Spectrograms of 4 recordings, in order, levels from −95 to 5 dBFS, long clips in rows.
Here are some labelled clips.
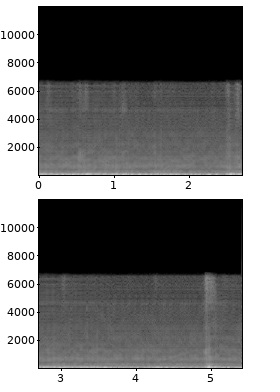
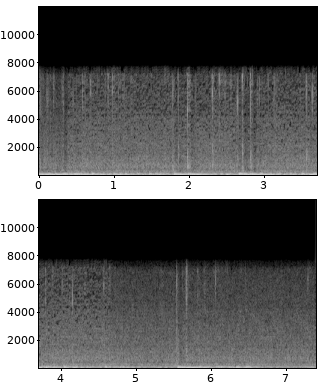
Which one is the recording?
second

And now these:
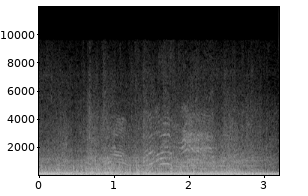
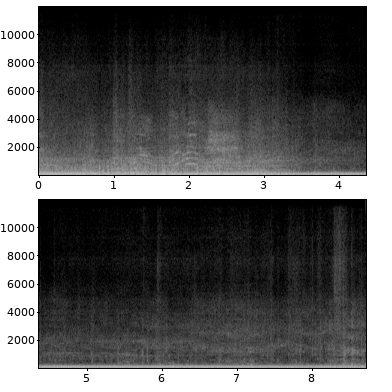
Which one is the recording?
first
